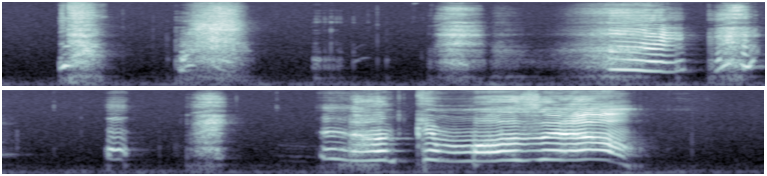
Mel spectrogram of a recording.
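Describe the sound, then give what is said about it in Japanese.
A person cries and whimpers: short breathy sniffs and gasps, then a shaky, wavering wail that rises and trembles over a couple of seconds. “泣くと余計子供、みっともない。”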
